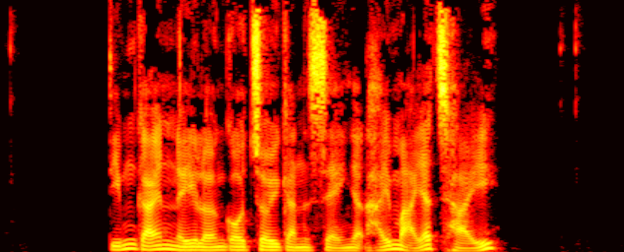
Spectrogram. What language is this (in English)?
Cantonese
